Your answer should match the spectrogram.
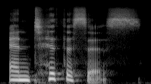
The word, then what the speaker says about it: antithesis: irrevocable irrevocable Word 259 antithesis Common mispronunciation antithesis Correct pronunciation antithesis Four syllables with the stress on the second.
